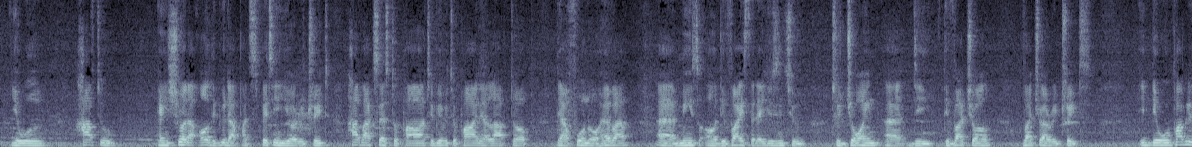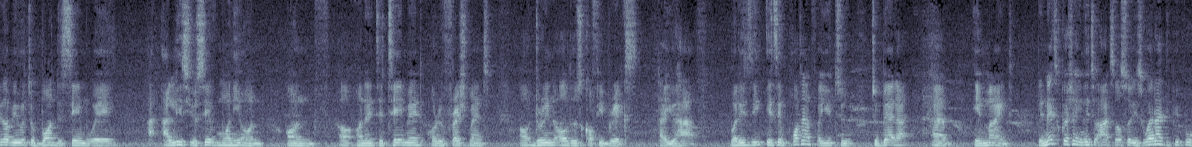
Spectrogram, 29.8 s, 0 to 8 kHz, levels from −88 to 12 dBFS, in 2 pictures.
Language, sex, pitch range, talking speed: English, male, 110-130 Hz, 200 wpm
